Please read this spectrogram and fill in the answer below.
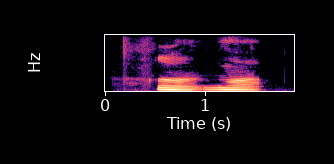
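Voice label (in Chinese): "ge2wai4", Mandarin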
